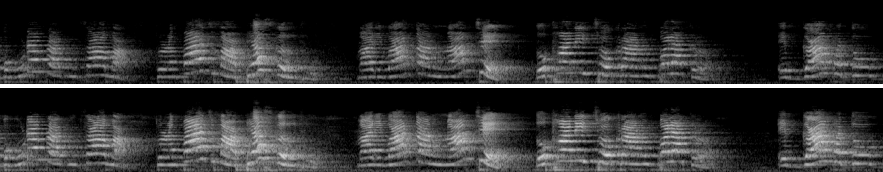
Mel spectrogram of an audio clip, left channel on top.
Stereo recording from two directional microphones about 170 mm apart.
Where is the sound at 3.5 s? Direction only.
35° right (ahead or behind).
